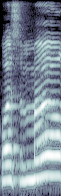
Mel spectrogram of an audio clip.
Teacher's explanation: ainnya ada di tengah-tengah tenggorongan. Tapi secara makhraj karena menghadapi huruf wau ini aljaub aljaub ya wasmau ya tidak boleh masuk hidung ya harus ditenggorokkan.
